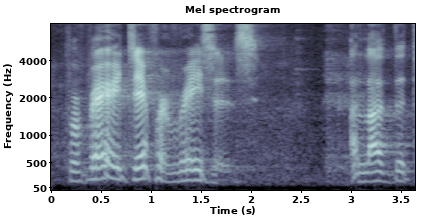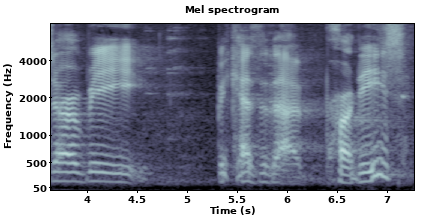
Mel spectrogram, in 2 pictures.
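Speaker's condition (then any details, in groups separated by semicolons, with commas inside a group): Brain injury; injury 20 years ago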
